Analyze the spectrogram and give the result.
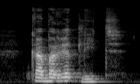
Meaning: song in a cabaret show
- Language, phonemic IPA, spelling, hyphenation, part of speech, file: Dutch, /kaː.baːˈrɛ(t)ˌlit/, cabaretlied, ca‧ba‧ret‧lied, noun, Nl-cabaretlied.ogg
